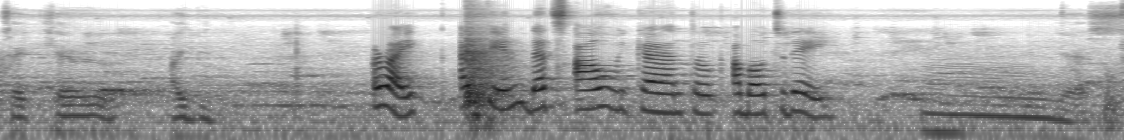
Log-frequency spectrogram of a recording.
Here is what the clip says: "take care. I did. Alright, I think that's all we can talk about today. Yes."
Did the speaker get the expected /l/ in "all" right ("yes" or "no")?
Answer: no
